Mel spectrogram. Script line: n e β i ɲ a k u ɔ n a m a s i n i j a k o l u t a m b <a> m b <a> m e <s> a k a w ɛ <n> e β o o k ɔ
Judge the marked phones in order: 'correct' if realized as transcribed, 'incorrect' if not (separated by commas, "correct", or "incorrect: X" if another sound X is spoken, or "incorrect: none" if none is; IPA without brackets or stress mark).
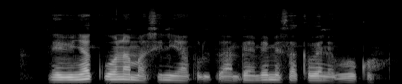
incorrect: ɛ, incorrect: ɛ, correct, correct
